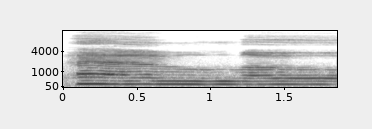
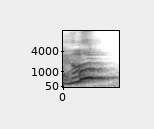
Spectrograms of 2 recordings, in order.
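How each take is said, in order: First: It is said very slowly. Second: It is said very fast.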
